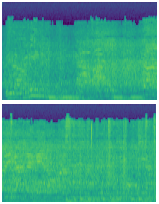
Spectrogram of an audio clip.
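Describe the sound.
A large group of voices chants a football anthem together in unison, a song that became an anthem during the European Championship; a loud, steady, sing-song crowd refrain with sustained low tones and noisy cheering underneath for the whole stretch.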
